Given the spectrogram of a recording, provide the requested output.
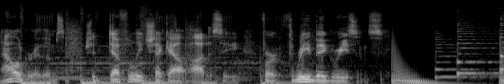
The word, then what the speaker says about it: Odysee: the market and it's called odyssey spelled o-d-y-s-e-e yeah i'm gonna take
